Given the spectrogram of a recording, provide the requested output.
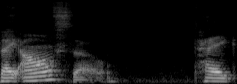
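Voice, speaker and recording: A woman with a Southern Appalachian accent speaks in a very deep, low pitch. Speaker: storyteller, ballad singer, banjo player. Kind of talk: live storytelling to an audience.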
